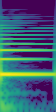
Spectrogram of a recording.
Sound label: piano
